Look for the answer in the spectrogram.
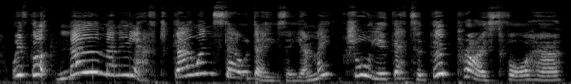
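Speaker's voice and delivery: high, loud, fast scolding mum; mum's voice. A narrator's reading. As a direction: nag him like a fed-up mother. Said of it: "Jack's mum said".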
